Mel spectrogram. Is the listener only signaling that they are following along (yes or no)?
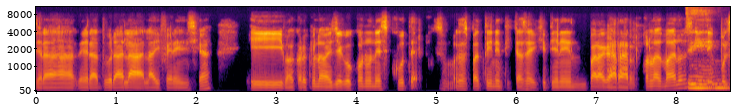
yes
